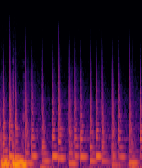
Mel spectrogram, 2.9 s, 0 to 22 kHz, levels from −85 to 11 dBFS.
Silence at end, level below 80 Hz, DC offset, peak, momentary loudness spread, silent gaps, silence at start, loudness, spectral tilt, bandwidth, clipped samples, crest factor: 0 s; -30 dBFS; under 0.1%; -10 dBFS; 13 LU; none; 0 s; -28 LUFS; -8 dB/octave; 7.4 kHz; under 0.1%; 16 dB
